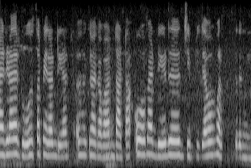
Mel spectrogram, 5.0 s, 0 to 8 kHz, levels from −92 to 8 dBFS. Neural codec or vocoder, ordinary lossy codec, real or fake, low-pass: none; none; real; none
